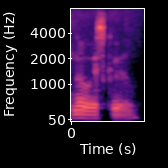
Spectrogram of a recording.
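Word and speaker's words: NoSQL: knows what it is but no sql is no sql yeah i got you okay that makes sense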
